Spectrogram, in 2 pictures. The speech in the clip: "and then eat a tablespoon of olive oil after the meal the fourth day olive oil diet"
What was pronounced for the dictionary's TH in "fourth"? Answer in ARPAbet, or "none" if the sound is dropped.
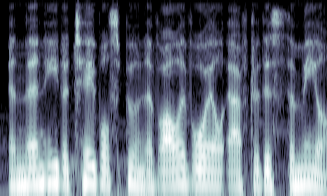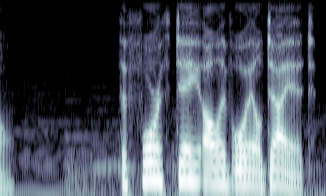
TH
